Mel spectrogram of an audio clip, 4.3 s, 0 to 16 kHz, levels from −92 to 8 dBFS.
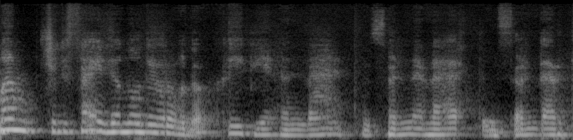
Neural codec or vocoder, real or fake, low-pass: codec, 44.1 kHz, 2.6 kbps, DAC; fake; 14.4 kHz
